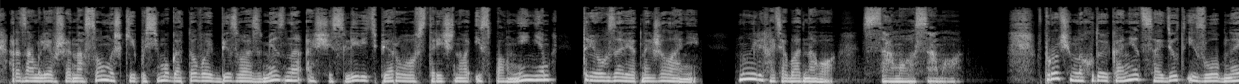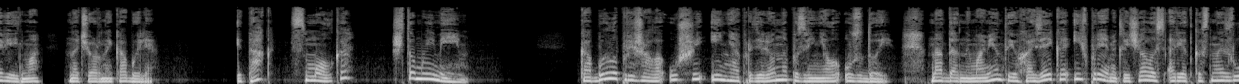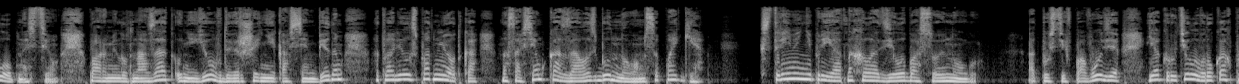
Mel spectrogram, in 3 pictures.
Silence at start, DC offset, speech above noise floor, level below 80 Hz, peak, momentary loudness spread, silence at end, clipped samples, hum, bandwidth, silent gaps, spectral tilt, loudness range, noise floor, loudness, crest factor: 0 s; under 0.1%; 48 dB; -44 dBFS; -2 dBFS; 6 LU; 0 s; under 0.1%; none; 15.5 kHz; 17.54-17.68 s; -4.5 dB/octave; 3 LU; -63 dBFS; -15 LUFS; 14 dB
